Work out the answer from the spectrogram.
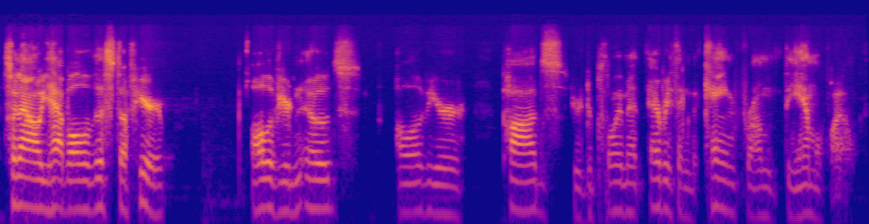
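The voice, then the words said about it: Slightly hoarse, tired voice. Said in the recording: “my voice is going a little hoarse now”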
